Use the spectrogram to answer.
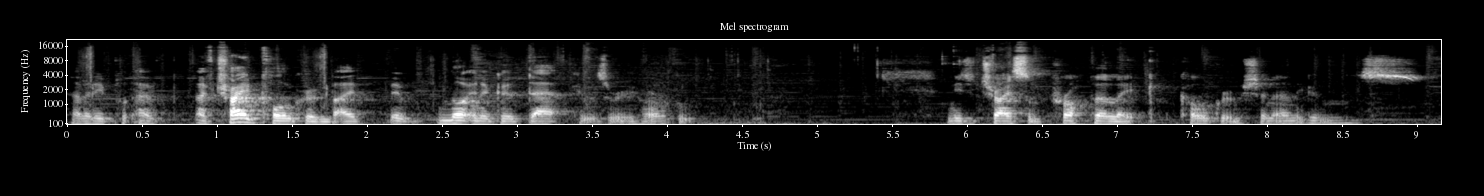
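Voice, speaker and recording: Chatty young man with gravelly voice. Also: medium pitch, level tone, normal speed, soft background music. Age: young adult. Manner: chatty, jokey, reacts aloud to plays. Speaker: streamer. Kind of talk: casual gameplay commentary. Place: small room indoors.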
